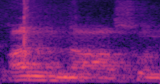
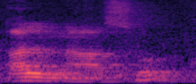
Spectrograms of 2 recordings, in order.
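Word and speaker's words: الناس: And it is pronounced as an-nasu, not al-nasu, because noon is a shamsi letter.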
